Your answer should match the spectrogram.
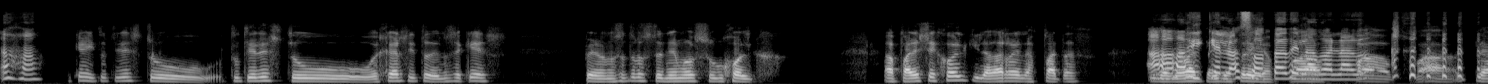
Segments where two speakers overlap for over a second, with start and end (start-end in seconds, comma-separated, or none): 11.5-13.7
